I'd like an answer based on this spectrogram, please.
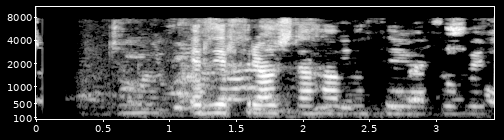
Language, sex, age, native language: Icelandic, female, 13, Icelandic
